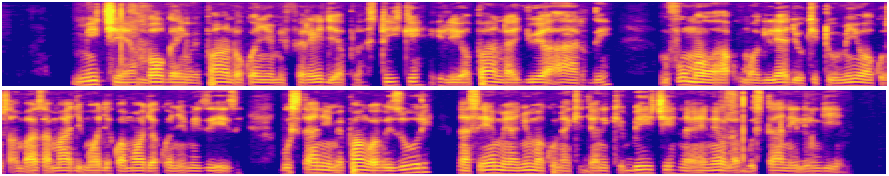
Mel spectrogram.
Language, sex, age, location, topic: Swahili, female, 18-24, Nairobi, agriculture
